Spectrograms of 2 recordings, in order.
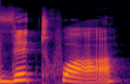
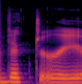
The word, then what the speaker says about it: Victoire: swept by Boston yeah so Victor qua as opposed to Victory or whatever will always be pronounced in the French way as it should as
